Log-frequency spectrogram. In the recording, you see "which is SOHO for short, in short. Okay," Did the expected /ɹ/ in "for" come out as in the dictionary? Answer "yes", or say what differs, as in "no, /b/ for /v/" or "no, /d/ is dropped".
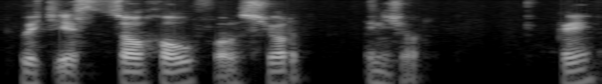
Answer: no, /l/ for /ɹ/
